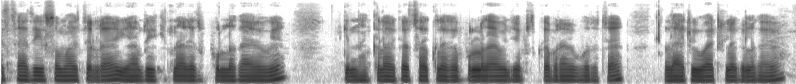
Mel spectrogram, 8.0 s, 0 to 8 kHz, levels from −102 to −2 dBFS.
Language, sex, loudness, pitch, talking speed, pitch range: Maithili, male, -26 LUFS, 100 Hz, 300 wpm, 95-100 Hz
